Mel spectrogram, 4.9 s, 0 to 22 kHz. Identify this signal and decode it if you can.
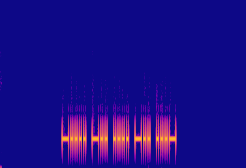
Morse code, heard as a keyed tone, about 28 wpm, 700 Hz. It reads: 6DHDV
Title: Five Challenging Letter-Number Combinations 28wpm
